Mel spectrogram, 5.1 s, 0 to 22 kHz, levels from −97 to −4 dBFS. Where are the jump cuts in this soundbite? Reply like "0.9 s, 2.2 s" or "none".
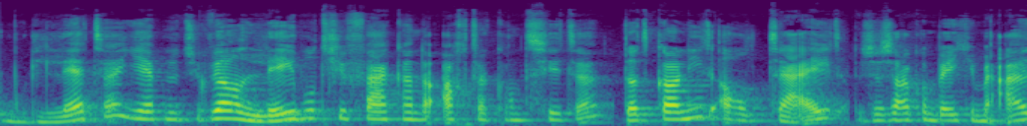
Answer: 3.1 s, 4.2 s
